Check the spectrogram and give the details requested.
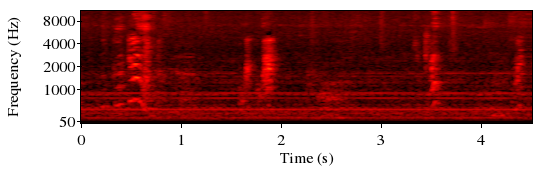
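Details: Pet male Eclectus parrot talking indoors at night, going through its vocabulary before bedtime covering; a few short, bright speech-like bursts separated by pauses, over a continuous fridge hum.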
